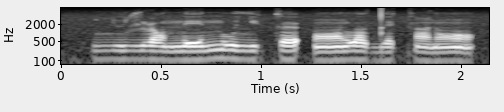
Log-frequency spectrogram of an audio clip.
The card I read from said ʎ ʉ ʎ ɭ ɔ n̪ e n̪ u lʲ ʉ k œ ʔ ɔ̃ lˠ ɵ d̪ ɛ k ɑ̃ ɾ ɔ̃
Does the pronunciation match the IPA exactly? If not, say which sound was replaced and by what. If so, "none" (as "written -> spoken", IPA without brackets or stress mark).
none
